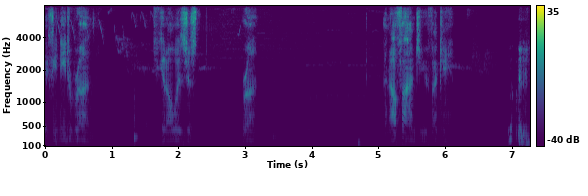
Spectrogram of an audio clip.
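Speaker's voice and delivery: very quiet, hushed, close-up whisper. During a hug in a shared story, he speaks into your ear: whisper. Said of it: "He whispers in your ear".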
